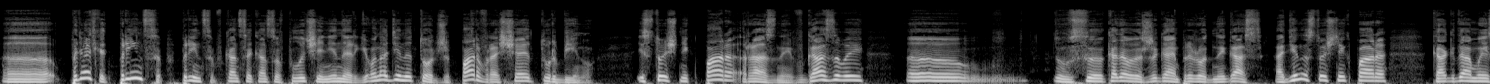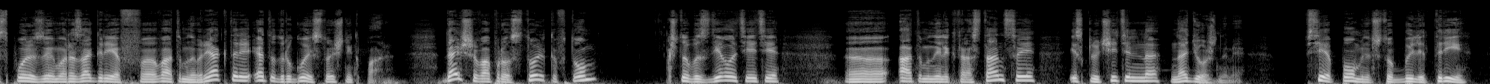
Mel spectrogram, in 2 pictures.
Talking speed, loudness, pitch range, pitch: 120 wpm, -16 LUFS, 120-170 Hz, 145 Hz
